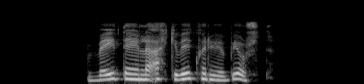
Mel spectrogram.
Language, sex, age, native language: Icelandic, female, 20-29, Icelandic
